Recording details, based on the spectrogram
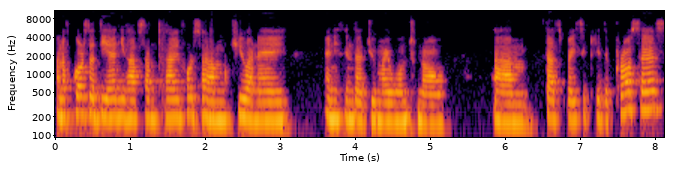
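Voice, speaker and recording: At a moderate pace, a woman of medium pitch speaks with fairly even intonation and a somewhat breathy sound. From Argentina. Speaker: management consultant. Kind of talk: interview. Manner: halting.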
